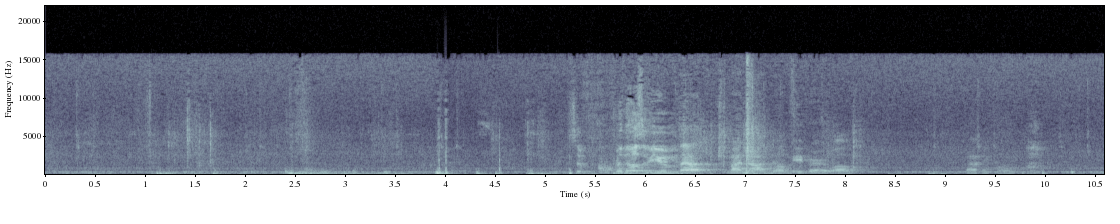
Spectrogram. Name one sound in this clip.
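A young man speaks through a microphone in a hall.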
